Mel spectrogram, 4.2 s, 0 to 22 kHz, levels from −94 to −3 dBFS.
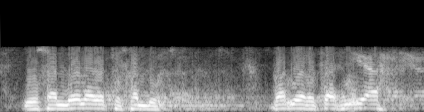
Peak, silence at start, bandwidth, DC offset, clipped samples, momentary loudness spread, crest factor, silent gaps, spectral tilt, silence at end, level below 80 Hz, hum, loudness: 0 dBFS; 0.2 s; 4 kHz; under 0.1%; 2%; 15 LU; 10 dB; none; -12.5 dB/octave; 0 s; -40 dBFS; none; -9 LUFS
